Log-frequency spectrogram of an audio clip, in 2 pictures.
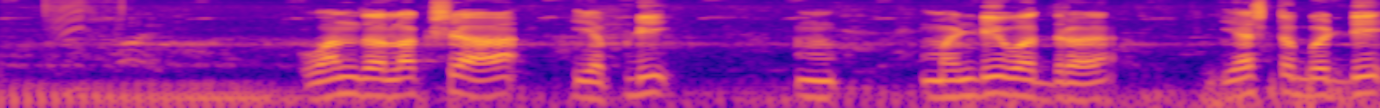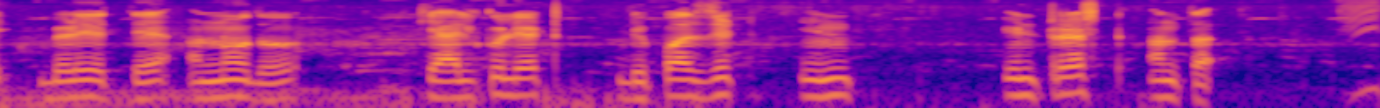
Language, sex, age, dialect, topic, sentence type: Kannada, male, 18-24, Dharwad Kannada, banking, statement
